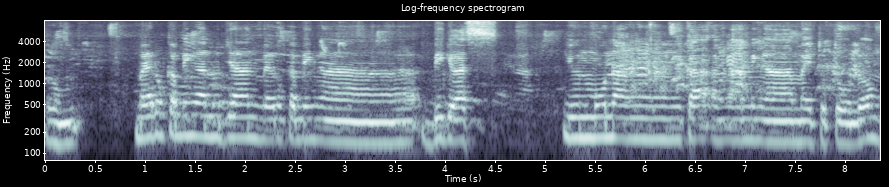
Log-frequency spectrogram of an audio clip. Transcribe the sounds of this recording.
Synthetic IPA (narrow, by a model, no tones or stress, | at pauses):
o | mɛːɾoŋkɐmɪŋɐnod͡ʒanmɛːɾonkɐmɪŋa | bɪɡas | jʊnmuːnaʔɐŋkaʔɐŋʔaːmɪŋamɐjt̪ʊt̪uːloŋ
